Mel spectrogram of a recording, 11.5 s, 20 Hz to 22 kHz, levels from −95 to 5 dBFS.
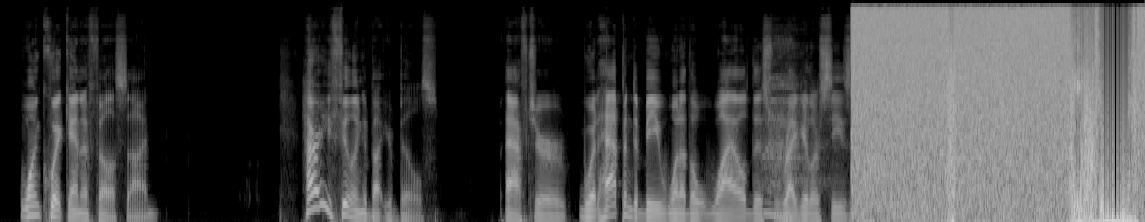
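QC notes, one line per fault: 8.51 to 11.46 s, samples built from the wrong bytes: from 8.51 s to the very end loud, harsh broadband noise, close to white on the louder speech, runs through the speech. The reader is assembling each sample from the wrong bytes, through a one-byte offset, swapped byte order or a wrong alignment assumption. So the jittery low-order bits end up as the big part of every value. The result is harsh noise in place of clean speech.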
